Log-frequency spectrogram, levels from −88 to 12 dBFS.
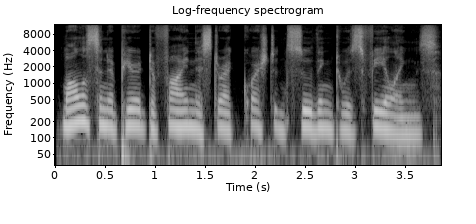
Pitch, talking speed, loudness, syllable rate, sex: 150 Hz, 170 wpm, -19 LUFS, 5.1 syllables/s, male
